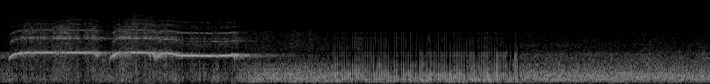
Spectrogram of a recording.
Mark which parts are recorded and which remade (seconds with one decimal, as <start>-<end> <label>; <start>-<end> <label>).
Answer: 0.0-3.3 recorded; 3.3-5.2 remade; 5.2-7.1 recorded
